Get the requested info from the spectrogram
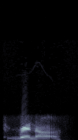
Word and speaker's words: Raina: So her name was spelled R-A-I-N-A. So I thought her name was Raina. – Yeah. – And then about a year and a half later, she told me her name was actually pronounced Renna.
